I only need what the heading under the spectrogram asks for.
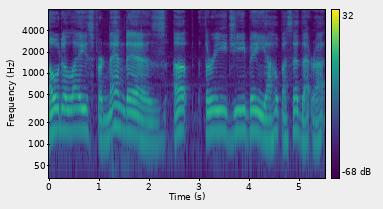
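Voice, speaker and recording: Here a man speaks at a very slow pace. His pitch varies in an ordinary way. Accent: American. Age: 40s. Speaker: YouTuber, online reseller. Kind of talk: casual chat to camera. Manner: casual, filler-heavy.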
